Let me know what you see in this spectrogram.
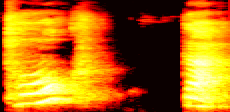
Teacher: Birinci q cingiltili samit öz kar qarşılığına çevrildi.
